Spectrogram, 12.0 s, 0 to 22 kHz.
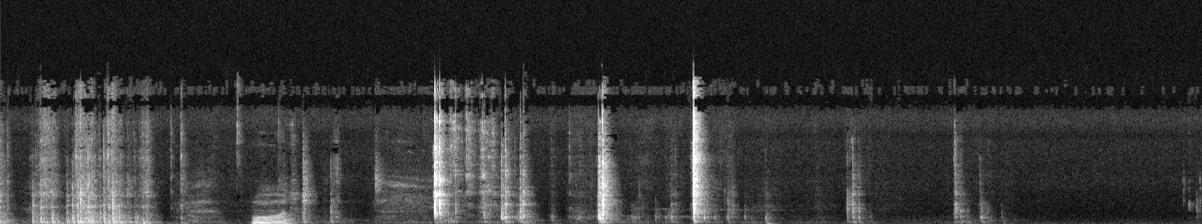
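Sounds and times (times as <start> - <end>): plastic housings clicking and scraping: 0.0 - 2.0, 4.3 - 7.8.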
